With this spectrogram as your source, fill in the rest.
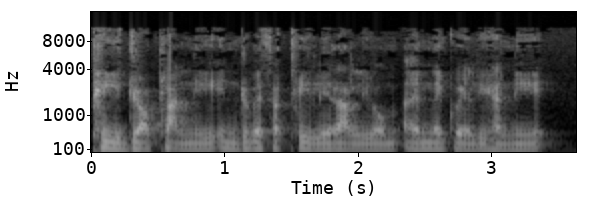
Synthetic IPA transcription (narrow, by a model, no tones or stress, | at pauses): pʰejdjɔpʰl̥ˠaniɪndʊbeθɔr̥tʰejliɾalˠjʊmənːɛɡweːlˠiɦəni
